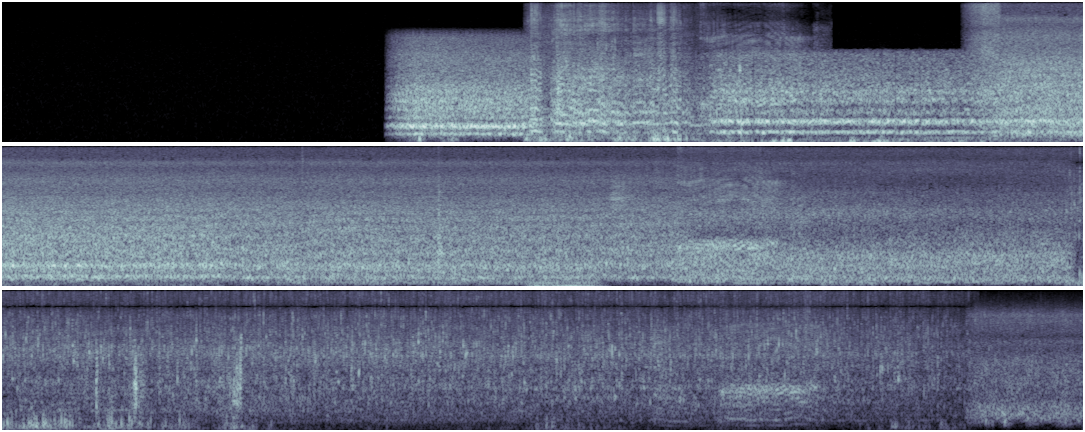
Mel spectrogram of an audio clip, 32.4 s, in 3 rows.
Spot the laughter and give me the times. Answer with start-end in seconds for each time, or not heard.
not heard.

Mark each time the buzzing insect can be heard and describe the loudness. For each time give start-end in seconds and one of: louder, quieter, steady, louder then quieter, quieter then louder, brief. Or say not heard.
3.9-16.7 quieter.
